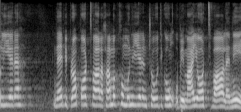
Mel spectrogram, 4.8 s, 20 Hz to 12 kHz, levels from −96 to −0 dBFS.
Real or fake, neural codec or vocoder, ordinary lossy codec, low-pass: fake; vocoder, 44.1 kHz, 128 mel bands every 256 samples, BigVGAN v2; none; 10.8 kHz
